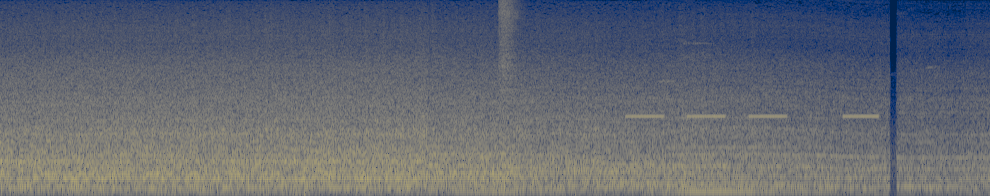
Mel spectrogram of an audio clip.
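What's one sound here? A combine harvester engine rumbles steadily while cutting through a field of corn.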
